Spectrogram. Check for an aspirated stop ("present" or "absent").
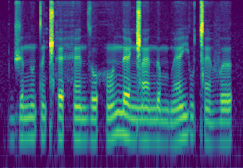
present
